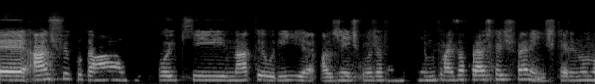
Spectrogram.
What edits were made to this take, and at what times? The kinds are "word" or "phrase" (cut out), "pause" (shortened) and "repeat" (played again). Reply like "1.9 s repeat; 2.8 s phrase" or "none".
3.8 s word; 4.4 s word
